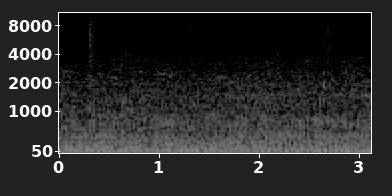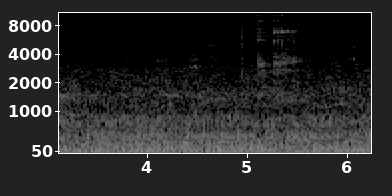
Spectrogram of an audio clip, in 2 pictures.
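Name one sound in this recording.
People chatter quietly at a distance.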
